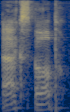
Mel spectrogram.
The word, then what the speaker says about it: AIXup: As you can see up the top left, AIXup, that's how we pronounce it, AIXup, AI Powered Up.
